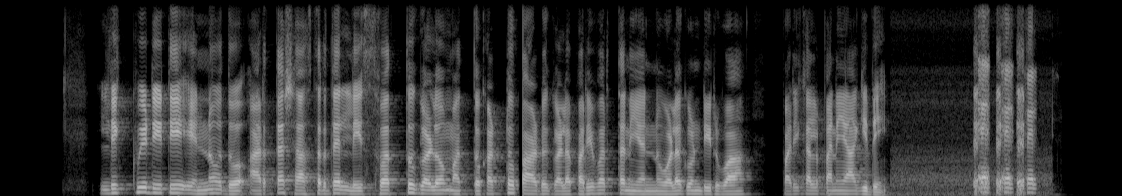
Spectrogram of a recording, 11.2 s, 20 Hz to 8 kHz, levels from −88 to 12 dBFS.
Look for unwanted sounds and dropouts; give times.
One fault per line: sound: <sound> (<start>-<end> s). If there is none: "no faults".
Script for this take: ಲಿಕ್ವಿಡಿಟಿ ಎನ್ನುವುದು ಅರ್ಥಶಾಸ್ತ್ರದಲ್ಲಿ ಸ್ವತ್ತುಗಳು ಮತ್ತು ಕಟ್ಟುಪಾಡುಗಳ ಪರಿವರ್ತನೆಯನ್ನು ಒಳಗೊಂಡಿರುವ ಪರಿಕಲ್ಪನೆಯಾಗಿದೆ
sound: dropout (5.2-5.2 s)
sound: laugh (9.7-10.4 s)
